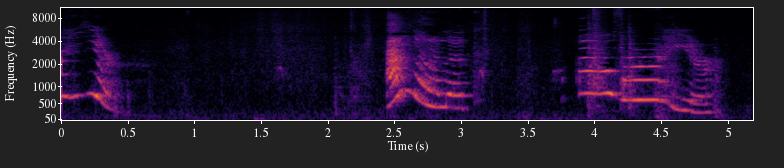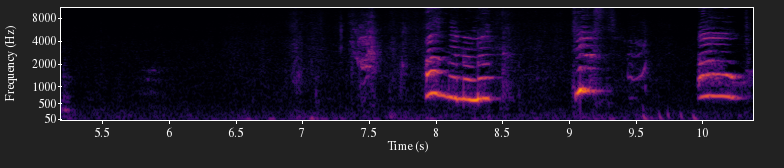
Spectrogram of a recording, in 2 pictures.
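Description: A young girl's high, wordless voice sounds in several short bursts with quiet gaps between, some gliding down in pitch.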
